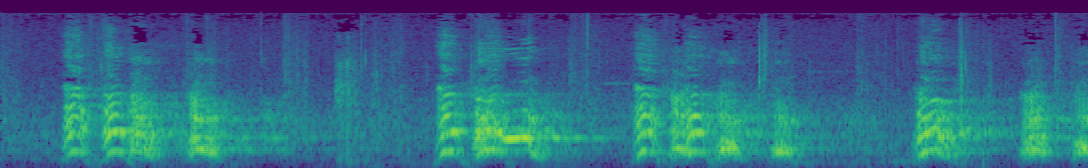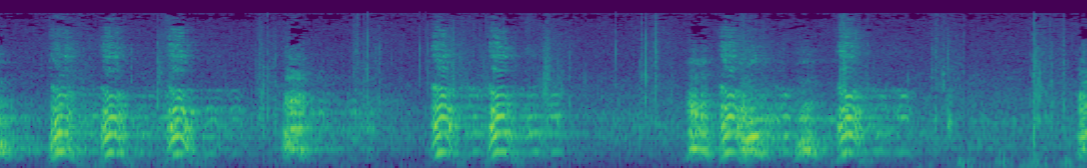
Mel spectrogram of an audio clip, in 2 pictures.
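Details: Dog at Pyrga barking relentlessly, a barking nightmare: grouped bursts of ringing, harmonic barks spaced a second or two apart, continuing through the whole stretch with short pauses.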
